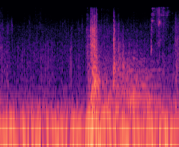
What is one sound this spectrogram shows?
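A wooden chest lid creaks open with a thud.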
